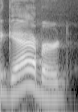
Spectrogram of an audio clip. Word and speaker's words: Gabbard: Tulsi Gabbard, is that the way you pronounce her last name? – Yes.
